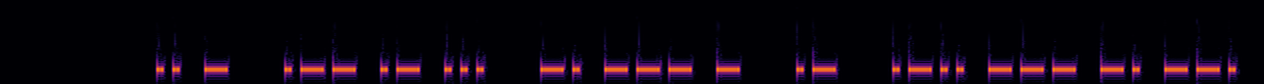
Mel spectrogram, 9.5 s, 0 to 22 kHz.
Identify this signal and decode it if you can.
Morse code, heard as a keyed tone, about 20 wpm, 700 Hz. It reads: IT WAS NOT A LONG
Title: Sentences from Top 1000 Words - Review Part 6 - 20wpm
